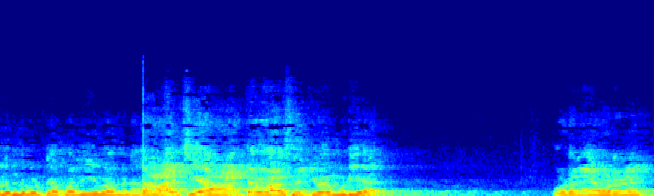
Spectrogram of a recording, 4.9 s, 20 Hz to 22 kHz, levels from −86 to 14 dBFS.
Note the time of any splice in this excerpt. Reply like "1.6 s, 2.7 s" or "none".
1.1 s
